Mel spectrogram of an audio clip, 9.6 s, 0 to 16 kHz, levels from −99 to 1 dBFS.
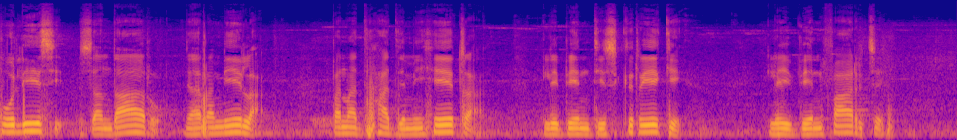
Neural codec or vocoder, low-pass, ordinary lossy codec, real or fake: none; 14.4 kHz; none; real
